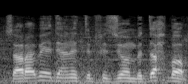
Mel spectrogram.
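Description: A man's voice: fairly high pitch, fairly even intonation, rapid-fire, over music, natural voice. A man playing a hot-tempered young man. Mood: irritable, defensive. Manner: snapping, defensive retorts. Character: young man, irritable and angry all the time.

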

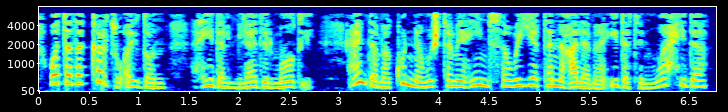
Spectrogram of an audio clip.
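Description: A woman's voice: fairly low pitch, slightly rough, no echo. A woman voicing a male soldier home from the trenches, recounting his story in the first person, on a dull lo-fi recording.

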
